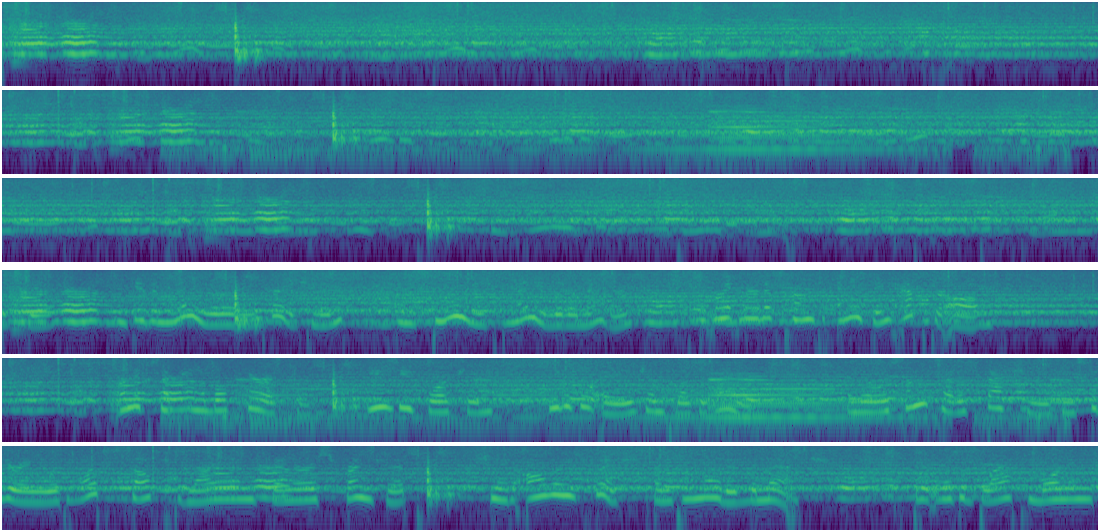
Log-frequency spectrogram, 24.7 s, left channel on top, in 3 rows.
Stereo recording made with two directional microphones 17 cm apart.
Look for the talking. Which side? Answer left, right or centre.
right.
